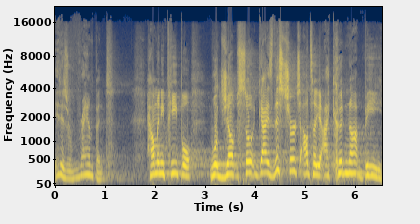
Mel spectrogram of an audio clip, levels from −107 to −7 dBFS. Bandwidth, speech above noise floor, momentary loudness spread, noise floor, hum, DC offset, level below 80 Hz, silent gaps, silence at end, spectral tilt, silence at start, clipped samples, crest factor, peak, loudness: 17.5 kHz; 30 dB; 11 LU; -43 dBFS; none; under 0.1%; -54 dBFS; none; 0 s; -4.5 dB/octave; 0 s; 0.1%; 14 dB; 0 dBFS; -13 LUFS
